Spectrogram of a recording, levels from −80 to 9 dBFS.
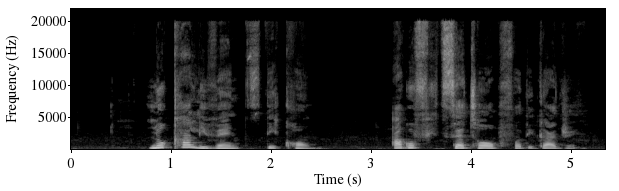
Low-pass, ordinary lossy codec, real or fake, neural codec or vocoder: none; none; real; none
